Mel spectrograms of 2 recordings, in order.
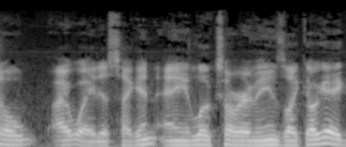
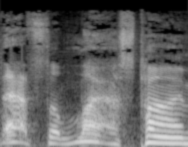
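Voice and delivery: slow, loud, drawn-out, rasping, rough yell; 6 semitones higher, 5 dB louder than usual. Retelling how a man turned on the driver: retelling a yell. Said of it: "he just starts yelling".

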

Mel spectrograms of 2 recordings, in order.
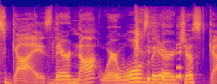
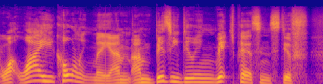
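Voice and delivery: put-on thick New Zealand accent, laid on; 3 semitones higher than usual. Retelling a show scene, voicing a rich woman taking a phone call: strong New Zealand accent. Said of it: "really strong like New Zealand accent who's like".

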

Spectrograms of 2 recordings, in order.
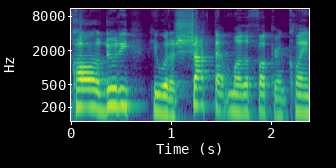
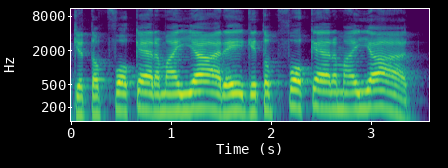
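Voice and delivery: put-on not-quite-right Boston or New York accent; 3 semitones higher than usual. Describing a video, quoting the yard owner in an imperfect new york or boston accent. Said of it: "I couldn't do the accent just right".

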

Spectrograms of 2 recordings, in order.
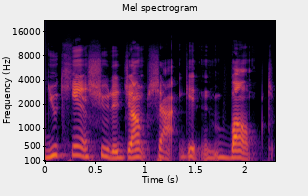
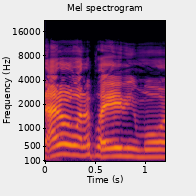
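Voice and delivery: put-on crying, much louder, faster; 9 dB louder than usual. Retelling being made to keep playing ball on the playground; imitating own past crying. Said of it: "so I'm like crying".

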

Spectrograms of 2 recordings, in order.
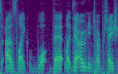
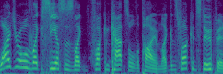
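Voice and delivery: high put-on Brooklyn accent; 7 semitones higher than usual. Retelling a scene where the cat character answers back, in a Brooklyn voice. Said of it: "in like a Brooklyn voice".

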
